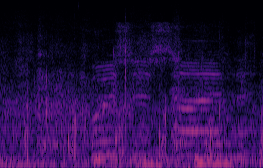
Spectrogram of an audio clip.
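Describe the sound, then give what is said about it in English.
Running footsteps on a two-lane main street early on a Sunday morning, a steady quick patter that carries on under continuous talk for the whole stretch. “I just ran past the Covered Bridge breakfast restaurant. I'm now passing Bambino's Pizzeria”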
